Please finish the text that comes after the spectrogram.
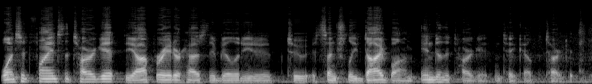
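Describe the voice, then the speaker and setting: Male technical explainer, very deep voice, halting repeats. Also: fairly even intonation, a little hiss or hum.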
